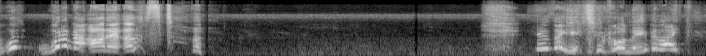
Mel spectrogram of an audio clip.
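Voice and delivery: high retelling broken up by laughter; really tickled. Real, not acted. Mother quoting her son's question, helplessly tickled. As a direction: barely get the quote out for laughing. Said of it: "I was so tickled".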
